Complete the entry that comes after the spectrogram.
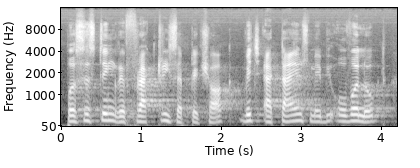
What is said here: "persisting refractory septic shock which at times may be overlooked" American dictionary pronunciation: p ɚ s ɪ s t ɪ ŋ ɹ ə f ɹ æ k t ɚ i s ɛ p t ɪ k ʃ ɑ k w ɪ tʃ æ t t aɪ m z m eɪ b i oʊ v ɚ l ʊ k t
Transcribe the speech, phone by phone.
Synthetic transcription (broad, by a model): p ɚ s ɪ s t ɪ ŋ ɹ ə f ɹ æ k t ɚ i s ɛ p t ɪ k ʃ ɑ k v ɪ tʃ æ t t aɪ m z m eɪ b i oʊ v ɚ l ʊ k t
